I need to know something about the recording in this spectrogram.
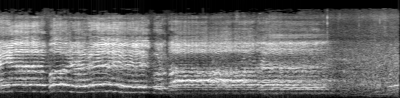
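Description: A group of men sings together in chorus, close by.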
